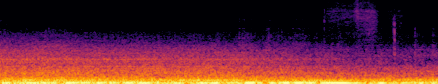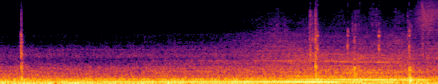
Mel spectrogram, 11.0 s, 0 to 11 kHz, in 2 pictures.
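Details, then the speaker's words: 2023 Toyota Tacoma SR 4x4 four-cylinder at 1,801 miles, running in the dark: a low, smooth hum with a steady note and no knocks or ticks; a healthy engine. "this is just to give you an idea of what the uh motor sounds like"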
